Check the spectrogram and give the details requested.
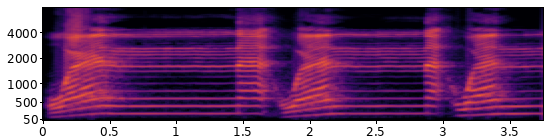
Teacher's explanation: Dengung tu kat khaisyum. Khaisyum tu kat hidung rasa.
